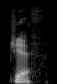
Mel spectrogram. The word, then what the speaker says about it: GIF: have seen them through a gift or you pronounce correctly jiff that wasn't part of the fun fact that's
